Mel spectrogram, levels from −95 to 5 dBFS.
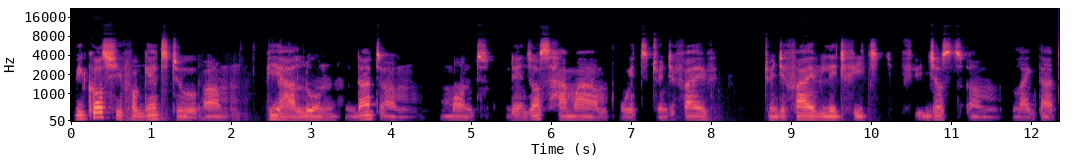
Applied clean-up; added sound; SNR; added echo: neural mask model DeepFilterNet 3.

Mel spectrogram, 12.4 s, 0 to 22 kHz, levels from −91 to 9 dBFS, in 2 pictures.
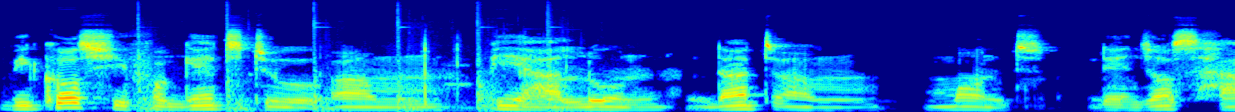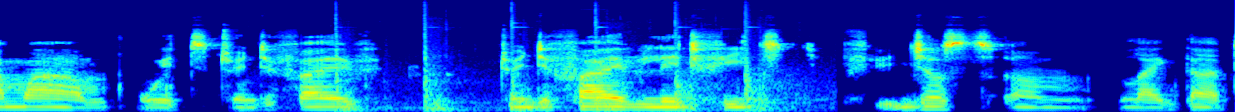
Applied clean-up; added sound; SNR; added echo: none; Hammer; 17 dB; none.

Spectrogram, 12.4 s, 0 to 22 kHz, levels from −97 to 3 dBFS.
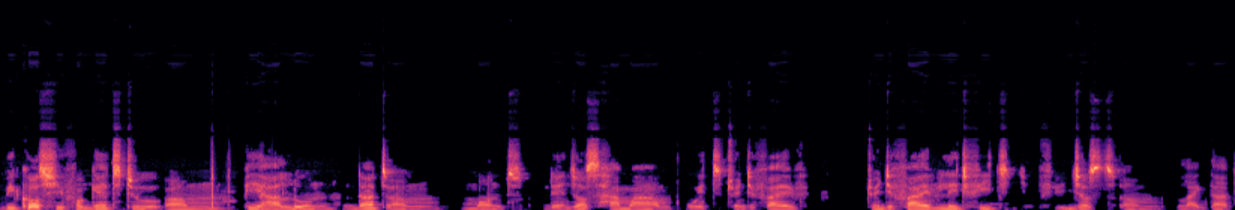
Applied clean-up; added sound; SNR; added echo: none; none; none; none.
